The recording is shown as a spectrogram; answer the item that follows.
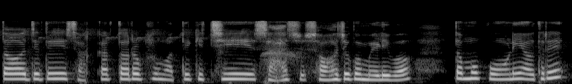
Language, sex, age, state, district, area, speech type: Odia, female, 18-30, Odisha, Sundergarh, urban, spontaneous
